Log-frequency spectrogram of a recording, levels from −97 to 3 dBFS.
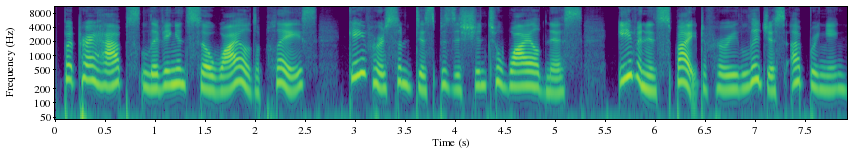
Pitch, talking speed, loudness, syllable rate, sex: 230 Hz, 160 wpm, -19 LUFS, 4.8 syllables/s, female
